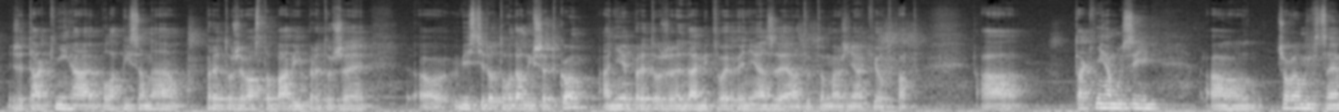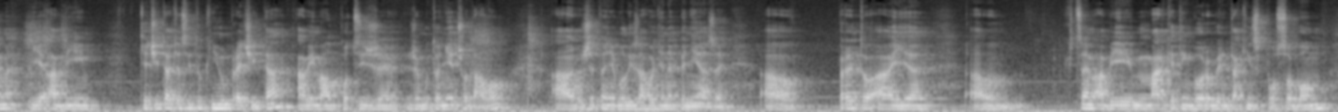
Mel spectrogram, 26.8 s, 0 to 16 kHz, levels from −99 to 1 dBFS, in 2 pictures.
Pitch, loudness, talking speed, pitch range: 115 Hz, -18 LUFS, 155 wpm, 105-120 Hz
